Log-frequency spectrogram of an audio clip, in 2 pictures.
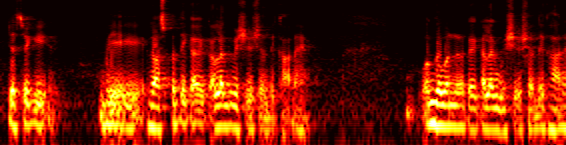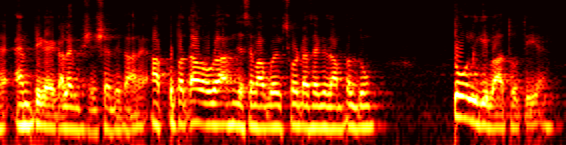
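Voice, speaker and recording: A man's voice: high voice, gravelly, darkish tone. A man teaching exam preparation in a casual, chatty lecture style, addressing students directly with lots of asides.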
